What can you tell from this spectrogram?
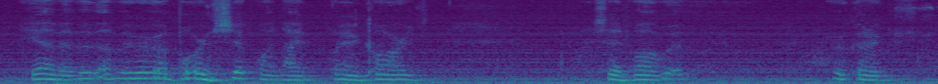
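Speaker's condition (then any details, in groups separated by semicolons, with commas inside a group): Parkinson's disease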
